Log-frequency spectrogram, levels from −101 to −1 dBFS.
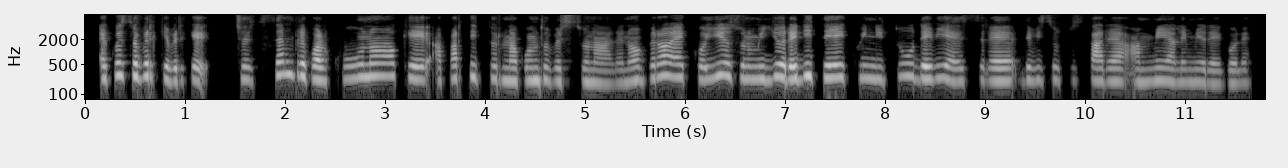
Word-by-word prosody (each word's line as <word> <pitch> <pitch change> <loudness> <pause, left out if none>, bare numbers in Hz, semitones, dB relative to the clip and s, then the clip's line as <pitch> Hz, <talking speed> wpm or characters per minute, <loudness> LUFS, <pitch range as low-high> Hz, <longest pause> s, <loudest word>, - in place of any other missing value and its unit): E 230 - +1
questo 280 +1 +4
perché? 260 -3 +1
Perché 210 +1 -2 0.2
c'è 225 -1 -6 0.2
sempre 290 -2 +3
qualcuno 245 +5 +2
che, 230 -3 +2
a 215 - -8
parte 235 +4 -4
il 250 - -7
tornaconto 215 -1 -2
personale, 195 -3 -7
no: 210 +4 -2
"Però 255 +5 +2
ecco, 255 -3 -2
io 270 +6 +1
sono 245 -3 -3
migliore 230 +1 +5
di 275 +2 +4
te, 250 -1 +4
quindi 235 -3 -6
tu 275 0 -5
devi 235 0 +4
essere 205 0 -1
devi 220 +1 -7
sottostare 210 -1 -5
a 200 0 -6
me 205 +2 -5
e - - -3
alle 195 -1 -6
mie 195 -1 -8
regole". 185 +1 -9
225 Hz, 170 wpm, -37 LUFS, 205-250 Hz, 0.2 s, migliore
